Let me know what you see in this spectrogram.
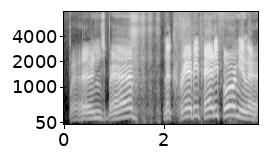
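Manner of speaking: very slow cartoon voice, every word dragged out. Doing impressions for the chat after doing Carl: Plankton voice. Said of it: "the normal talking Plankton".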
